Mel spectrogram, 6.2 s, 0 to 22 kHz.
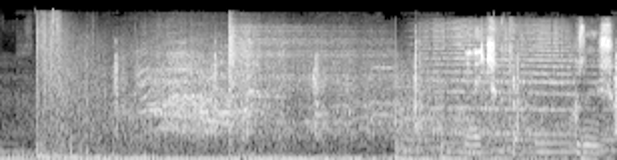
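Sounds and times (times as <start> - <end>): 
constant deep rumble: 0.0 - 5.9
explosive blasts: 0.3 - 4.3
speech: 4.8 - 6.1.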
